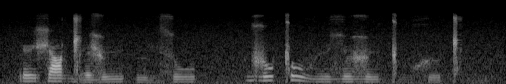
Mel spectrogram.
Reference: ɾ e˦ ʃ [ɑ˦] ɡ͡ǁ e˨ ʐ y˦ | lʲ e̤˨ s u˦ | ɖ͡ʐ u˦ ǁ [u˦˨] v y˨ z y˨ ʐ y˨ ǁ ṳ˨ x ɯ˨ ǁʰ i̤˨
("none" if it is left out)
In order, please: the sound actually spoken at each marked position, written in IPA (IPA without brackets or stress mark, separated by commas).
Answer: ɑ˦, u˦˨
